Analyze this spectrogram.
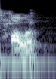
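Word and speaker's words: Holo: bit of a change it's pronounced holla holla holla but I just I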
